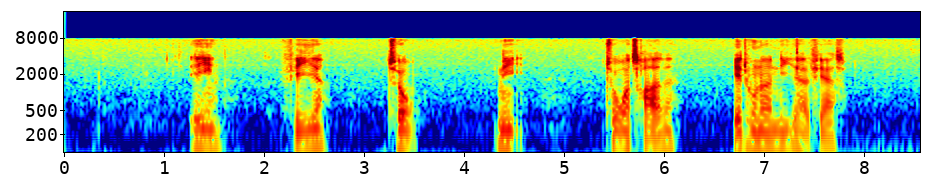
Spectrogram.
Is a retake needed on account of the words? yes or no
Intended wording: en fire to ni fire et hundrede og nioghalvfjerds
yes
